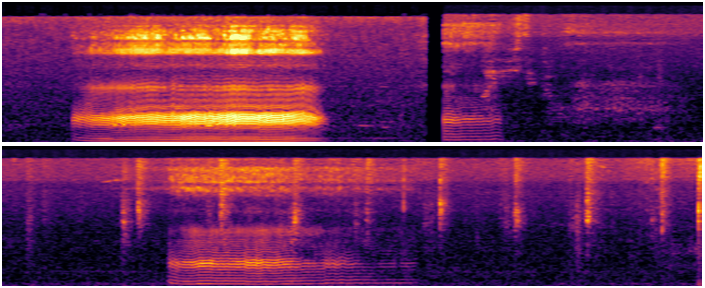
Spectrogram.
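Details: Sleeping pug snoring at a noise-like level: two long, droning, buzzy snores of about two seconds each, about six seconds apart, with softer rasping breaths between.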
